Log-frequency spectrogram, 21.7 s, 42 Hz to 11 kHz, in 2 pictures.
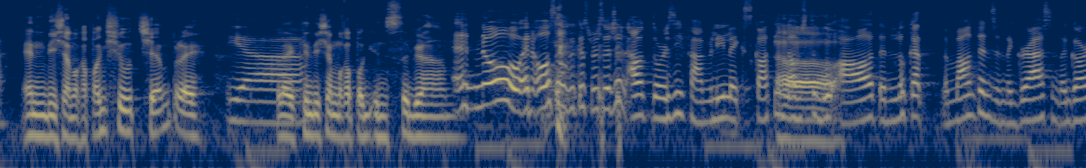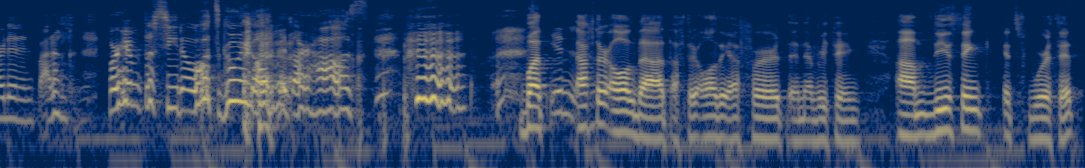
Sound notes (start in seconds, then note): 14.2 laughs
